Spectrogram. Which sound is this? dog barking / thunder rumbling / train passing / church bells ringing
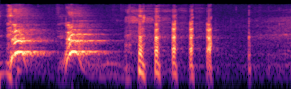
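dog barking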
